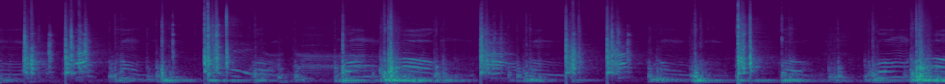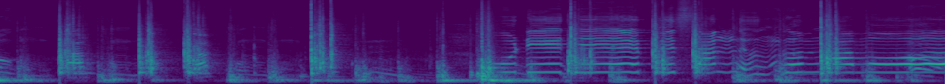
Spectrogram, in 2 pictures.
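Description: A group of sori-buk (pansori barrel drums) played together in the jungjungmori rhythm, sharp stick strikes about twice a second in a lilting three-beat feel. A woman's voice runs over the drumming and turns to long held sung notes near the end.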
